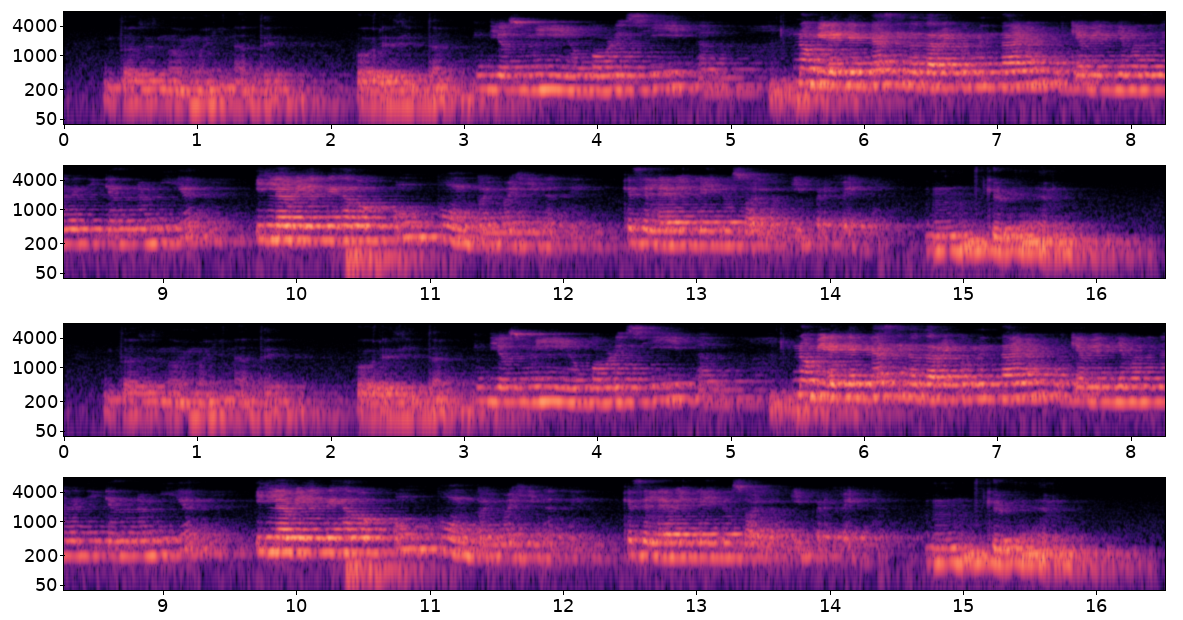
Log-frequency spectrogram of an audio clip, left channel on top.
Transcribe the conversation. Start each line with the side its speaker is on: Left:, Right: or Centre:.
Left: Entonces no, imagínate, pobrecita.
Right: Dios mío, pobrecita.
Left: Mm,
Right: No, mira que acá es que nos la recomendaron porque habían llevado una gatica de una amiga y le habían dejado un punto, imagínate, que se le había caído solo y perfecta.
Left: mm, qué bien.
